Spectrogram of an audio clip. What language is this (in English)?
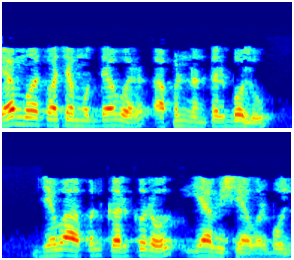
Marathi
